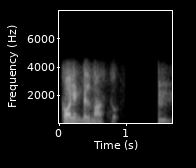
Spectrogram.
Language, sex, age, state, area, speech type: Sanskrit, male, 45-60, Tamil Nadu, rural, conversation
